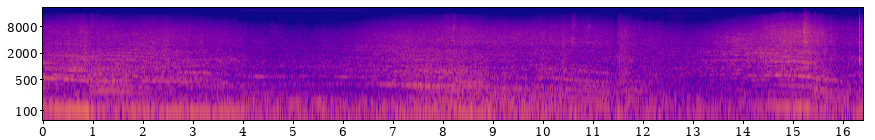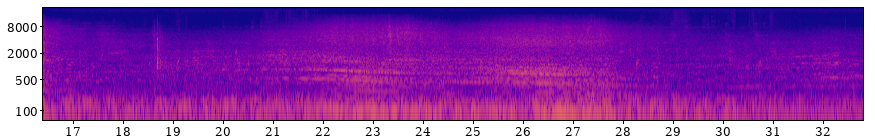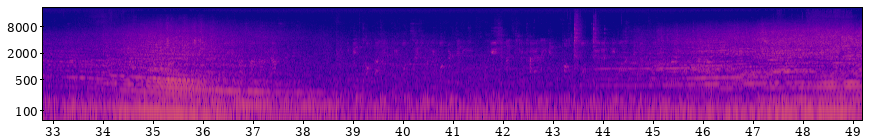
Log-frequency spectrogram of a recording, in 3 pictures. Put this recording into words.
british motorcycle grand prix 2022 ... moto grand prix free practice two ... inside maggotts ... dpa 4060s clipped to bag to zoom h5 ...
